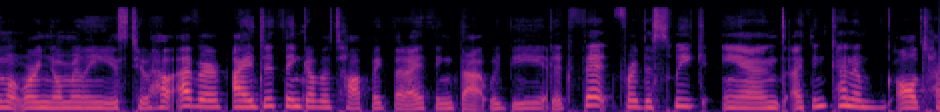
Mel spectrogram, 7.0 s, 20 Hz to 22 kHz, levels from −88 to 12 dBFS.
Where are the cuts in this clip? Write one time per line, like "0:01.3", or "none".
0:04.1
